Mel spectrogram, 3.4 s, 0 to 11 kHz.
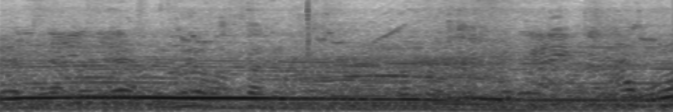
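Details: Sahiwal bull calf at the Ambari cattle market, Parbatipur, Dinajpur, Bangladesh, 9 February 2026: a long, steady moo held for about two and a half seconds, slightly falling, then a short rising bellow, over murmuring buyers.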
